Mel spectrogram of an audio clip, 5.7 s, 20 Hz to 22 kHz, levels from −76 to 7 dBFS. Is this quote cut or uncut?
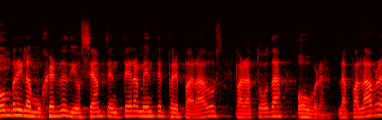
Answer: cut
